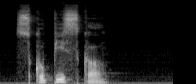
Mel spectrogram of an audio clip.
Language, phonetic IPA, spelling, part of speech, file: Polish, [skuˈpʲiskɔ], skupisko, noun, Pl-skupisko.ogg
